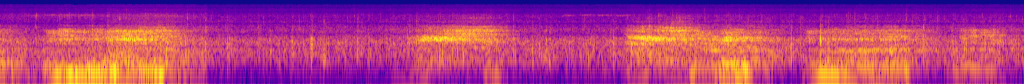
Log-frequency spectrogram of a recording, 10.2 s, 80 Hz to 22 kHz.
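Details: Red deer roaring in the 2015 Bieszczady rut, a series of four or five harsh, groaning bellows of about a second each, separated by short pauses, with rain hiss behind.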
